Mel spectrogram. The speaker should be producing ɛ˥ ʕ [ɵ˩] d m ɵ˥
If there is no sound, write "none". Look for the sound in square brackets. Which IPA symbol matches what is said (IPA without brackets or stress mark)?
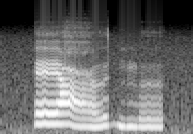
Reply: ɵ˧˥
